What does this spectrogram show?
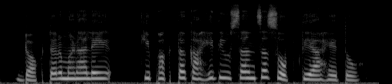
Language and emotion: Marathi, sad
